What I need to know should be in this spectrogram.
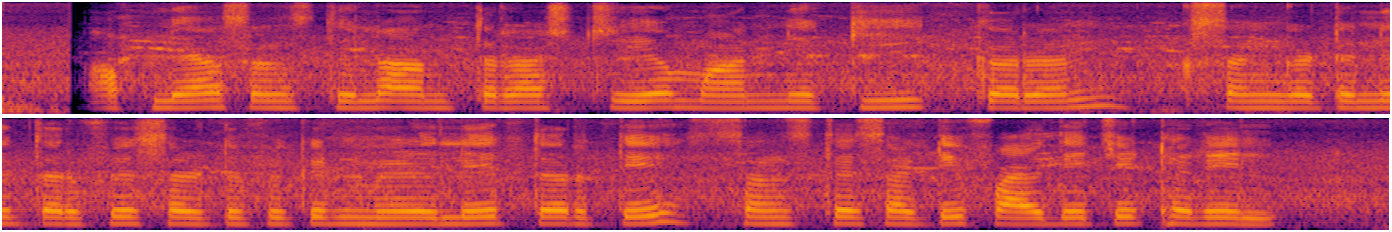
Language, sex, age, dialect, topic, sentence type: Marathi, male, 18-24, Standard Marathi, banking, statement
